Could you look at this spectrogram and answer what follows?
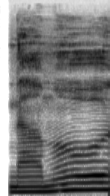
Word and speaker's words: Namo: And when it's before a voiced sound, it turns into the labioguttural vowel O. Namo Namah.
